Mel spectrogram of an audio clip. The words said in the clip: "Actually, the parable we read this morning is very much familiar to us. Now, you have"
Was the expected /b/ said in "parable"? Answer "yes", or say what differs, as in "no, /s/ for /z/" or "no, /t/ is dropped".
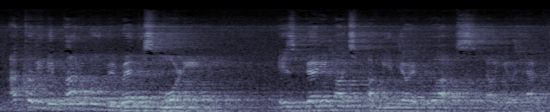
no, /b/ is dropped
